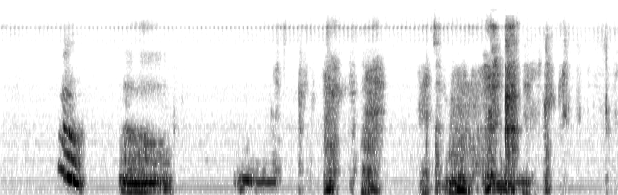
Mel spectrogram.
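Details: Two dachshunds at rough play, one lying still while the other runs around him, trade rumbling growls, gravelly snarls and grumbles in uneven bursts; a sharp higher yelp opens, later growls grow noisier and more tangled.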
